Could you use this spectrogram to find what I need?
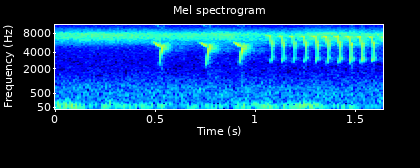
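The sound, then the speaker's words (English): Cicadas buzzing as a faint, steady high-pitched drone in the background, while a bird chirps three separate times and then breaks into a quick run of rapid chirps over it. “A lot of cicadas in the background.”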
